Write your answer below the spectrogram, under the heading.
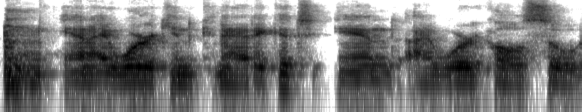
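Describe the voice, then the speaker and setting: A man speaks with a Portuguese accent. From Portugal. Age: 50s. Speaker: fertility doctor. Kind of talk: panel presentation.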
